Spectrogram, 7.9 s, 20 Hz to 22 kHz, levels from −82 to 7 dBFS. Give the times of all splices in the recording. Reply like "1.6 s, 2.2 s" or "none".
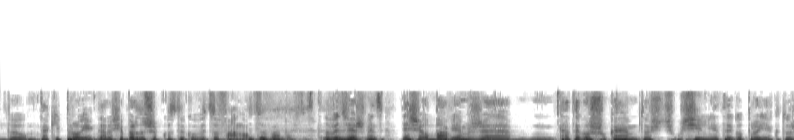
none

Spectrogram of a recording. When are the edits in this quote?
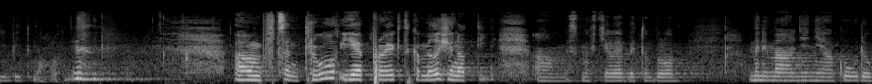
5.3 s

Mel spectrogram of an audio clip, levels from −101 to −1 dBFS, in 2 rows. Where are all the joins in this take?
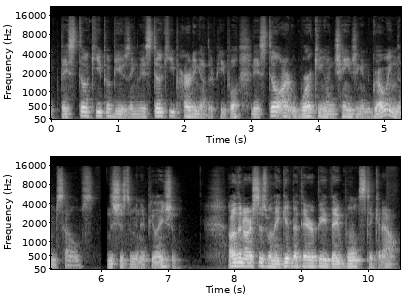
3.0 s, 6.0 s

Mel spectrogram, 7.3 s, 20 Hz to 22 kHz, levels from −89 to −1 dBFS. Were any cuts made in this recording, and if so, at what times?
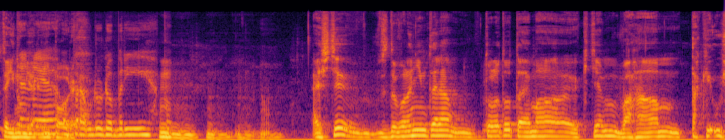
1.7 s, 3.1 s, 4.8 s

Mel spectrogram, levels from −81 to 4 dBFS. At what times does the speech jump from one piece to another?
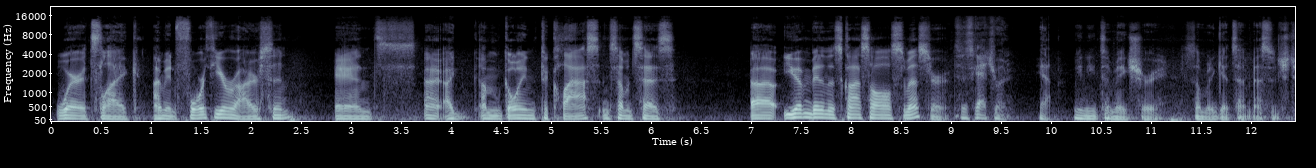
6.9 s, 9.0 s

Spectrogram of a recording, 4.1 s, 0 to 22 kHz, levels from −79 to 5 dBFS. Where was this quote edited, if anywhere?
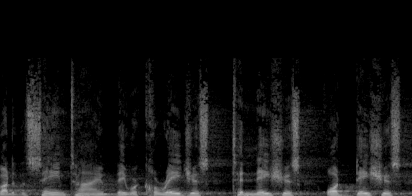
none

